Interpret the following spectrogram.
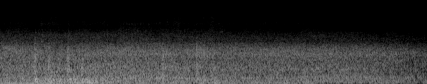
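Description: Steady outdoor background noise with a heavy low rumble and no distinct events.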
